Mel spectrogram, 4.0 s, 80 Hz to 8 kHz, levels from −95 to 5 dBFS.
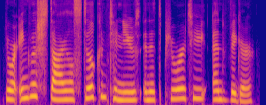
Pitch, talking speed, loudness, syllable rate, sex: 250 Hz, 150 wpm, -17 LUFS, 4.8 syllables/s, female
